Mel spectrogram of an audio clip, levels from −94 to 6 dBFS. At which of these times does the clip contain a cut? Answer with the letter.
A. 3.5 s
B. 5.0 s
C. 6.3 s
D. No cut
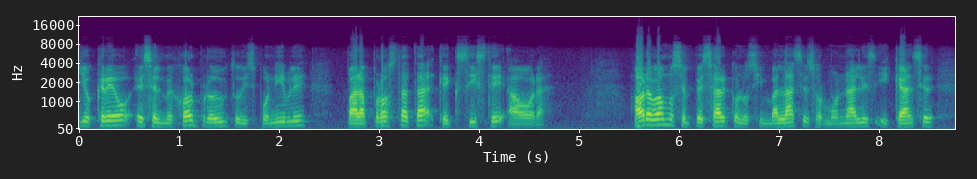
C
